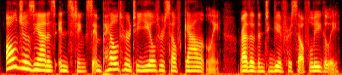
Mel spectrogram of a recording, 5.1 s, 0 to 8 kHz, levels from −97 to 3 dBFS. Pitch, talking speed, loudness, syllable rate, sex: 190 Hz, 175 wpm, -19 LUFS, 5.8 syllables/s, female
